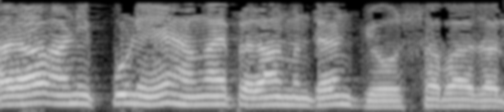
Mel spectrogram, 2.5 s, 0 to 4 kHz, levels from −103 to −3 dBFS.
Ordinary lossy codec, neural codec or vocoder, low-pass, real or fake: none; none; 3.6 kHz; real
